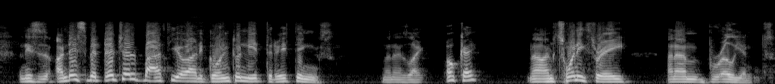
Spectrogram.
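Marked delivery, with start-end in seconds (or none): 0.6-3.4 put-on heavy Indian accent. Quoting a man you were studying with at twenty-three, in a very strong indian accent. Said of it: "he had a very strong Indian accent".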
